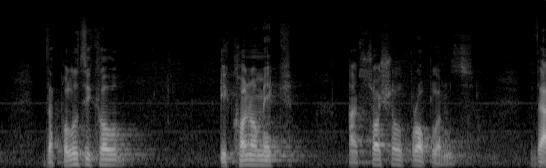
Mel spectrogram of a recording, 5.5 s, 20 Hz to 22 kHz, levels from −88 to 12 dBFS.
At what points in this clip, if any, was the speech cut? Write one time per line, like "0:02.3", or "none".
none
